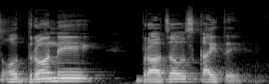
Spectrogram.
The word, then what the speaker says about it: Audrone Brazauskaite: So what we're going to have here is give a warm welcome to Miss Audrone Brazauskaite.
